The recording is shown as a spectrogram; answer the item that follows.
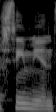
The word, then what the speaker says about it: Semien: alonso at first and semen at shortstop so or Semien sorry i always pronounced incorrectly and we've got Kendall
